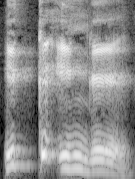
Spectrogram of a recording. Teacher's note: அன்னத்தோட இது கீழ் அன்னம்னு சொல்லி சொல்லுவாங்களா அன்னத்தின் அடிப்பகுதியை பொருத்துவதால் க்கு இங்கு இந்த நாவு அன்னத்தின் அடிப்பகுதியோடு பொருந்துவதால் க்கு இங்கு அப்படிங்கிற எழுத்துக்கள் பிறக்கின்றன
